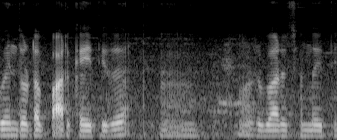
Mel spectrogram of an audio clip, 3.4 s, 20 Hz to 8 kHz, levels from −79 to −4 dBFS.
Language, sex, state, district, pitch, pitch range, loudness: Kannada, male, Karnataka, Belgaum, 120 Hz, 115-125 Hz, -24 LUFS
